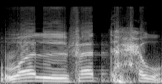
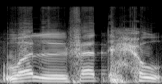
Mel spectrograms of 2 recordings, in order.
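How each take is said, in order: Both takes have the same delivery.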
